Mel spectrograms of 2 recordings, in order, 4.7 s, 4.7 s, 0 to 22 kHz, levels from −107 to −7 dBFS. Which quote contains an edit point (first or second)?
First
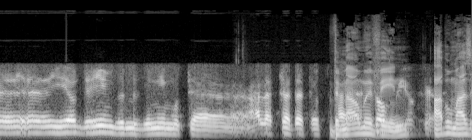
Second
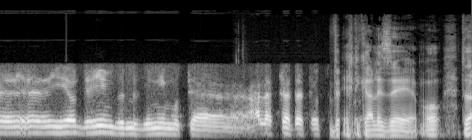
second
